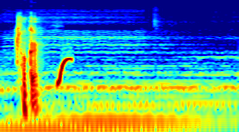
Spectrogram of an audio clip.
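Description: A short rising 'bloop' notification tone from a computer, sounding once about half a second in, over faint background music.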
